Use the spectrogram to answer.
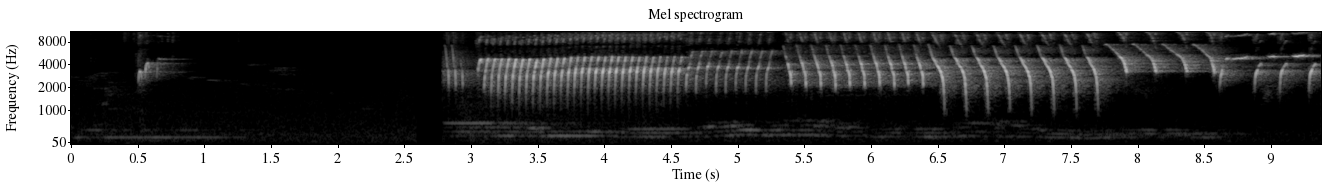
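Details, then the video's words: Lure song from a canary meant to prompt other canaries to sing: one sharp chirp, a pause, then a loud buzzy rattling tour and a long string of fast repeated downslurred notes that turn into quicker sweeping whistles. "suara kenari gacor panjang AMPUH,, PANCINGAN KENARI AGAR BUNYI JADIKAN BURUNG KENARI GACOR Seketika"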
